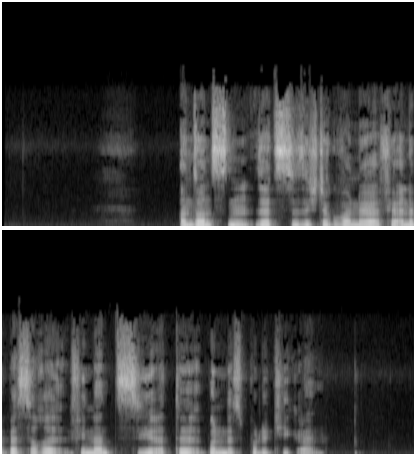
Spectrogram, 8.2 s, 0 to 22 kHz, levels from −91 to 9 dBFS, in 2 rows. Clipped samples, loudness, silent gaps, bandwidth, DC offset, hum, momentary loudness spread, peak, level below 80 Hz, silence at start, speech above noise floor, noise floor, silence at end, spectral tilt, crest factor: under 0.1%; -18 LUFS; none; 14.5 kHz; under 0.1%; none; 14 LU; -2 dBFS; -54 dBFS; 1.8 s; 46 dB; -65 dBFS; 0.9 s; -4 dB/octave; 20 dB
